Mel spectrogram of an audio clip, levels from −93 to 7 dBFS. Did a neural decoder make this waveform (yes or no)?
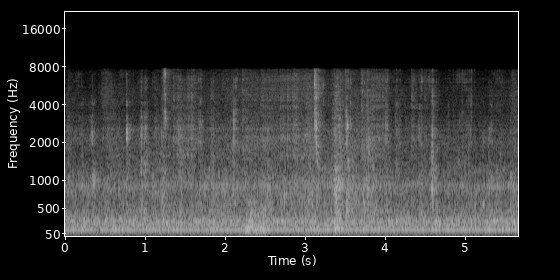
no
